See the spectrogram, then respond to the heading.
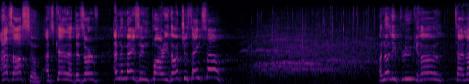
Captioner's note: cheers and Applause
